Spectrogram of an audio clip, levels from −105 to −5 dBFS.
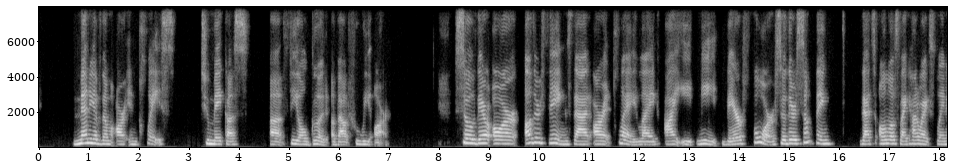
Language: English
